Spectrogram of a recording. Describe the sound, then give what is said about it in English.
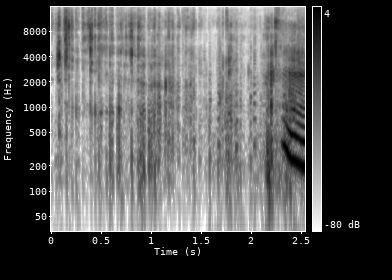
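Crisp crunching of a tortilla chip being chewed, a rapid run of brittle cracks for about two seconds, ending in a sudden loud voiced exclamation. “One more chip for the audience.”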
